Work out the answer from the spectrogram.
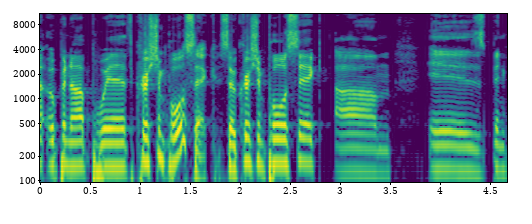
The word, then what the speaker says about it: Pulisic: Wait, is that actually how I pronounce it? Like you pull the sack? Okay. Christian Pulisic is an up-and-coming player from England.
